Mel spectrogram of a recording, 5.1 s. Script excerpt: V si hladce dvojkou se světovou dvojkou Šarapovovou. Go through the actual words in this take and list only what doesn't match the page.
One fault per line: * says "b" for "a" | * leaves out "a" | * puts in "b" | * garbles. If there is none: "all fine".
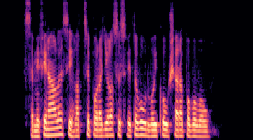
* puts in "semifinále"
* says "poradila" for "dvojkou"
